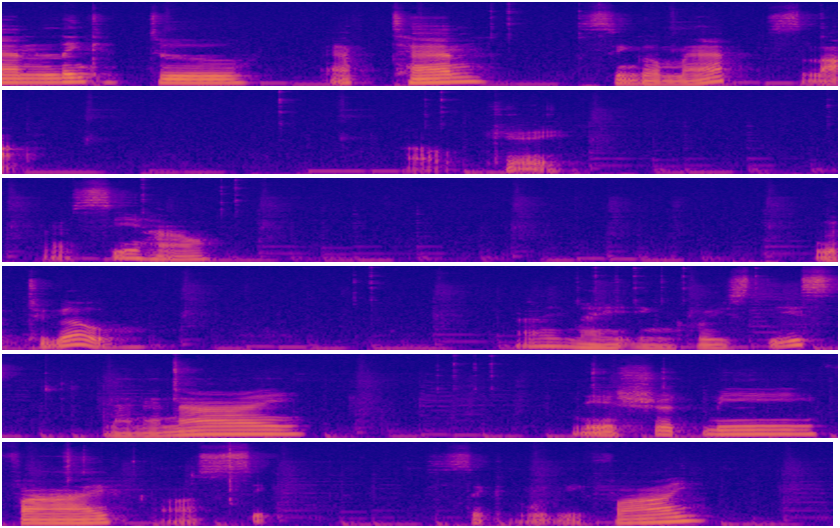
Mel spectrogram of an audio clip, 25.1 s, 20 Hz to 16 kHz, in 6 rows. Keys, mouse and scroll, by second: 5.5 click, 17.1 9, 17.2 9, 17.5 Return, 20.9 9, 20.9 5, 21.8 6, 22.0 Return.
